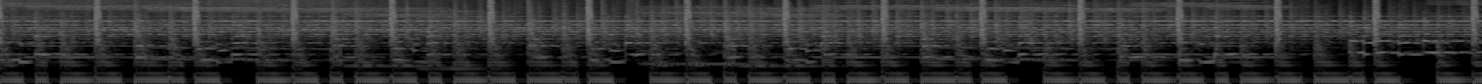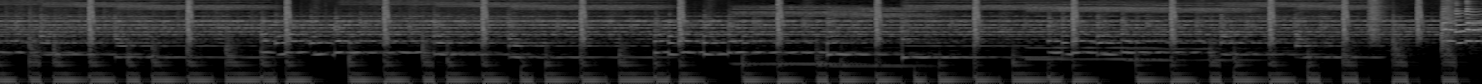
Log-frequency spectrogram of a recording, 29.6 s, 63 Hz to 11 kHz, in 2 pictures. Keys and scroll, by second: 10.6 ctrl+0, 15.1 ctrl+space, 17.6 space.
